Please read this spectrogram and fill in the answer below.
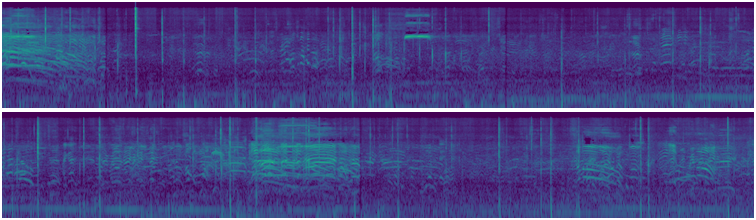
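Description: Men's outdoor volleyball game: players shouting and calling to each other, loudest about two-thirds of the way through, with sharp slaps of the ball being hit now and then.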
